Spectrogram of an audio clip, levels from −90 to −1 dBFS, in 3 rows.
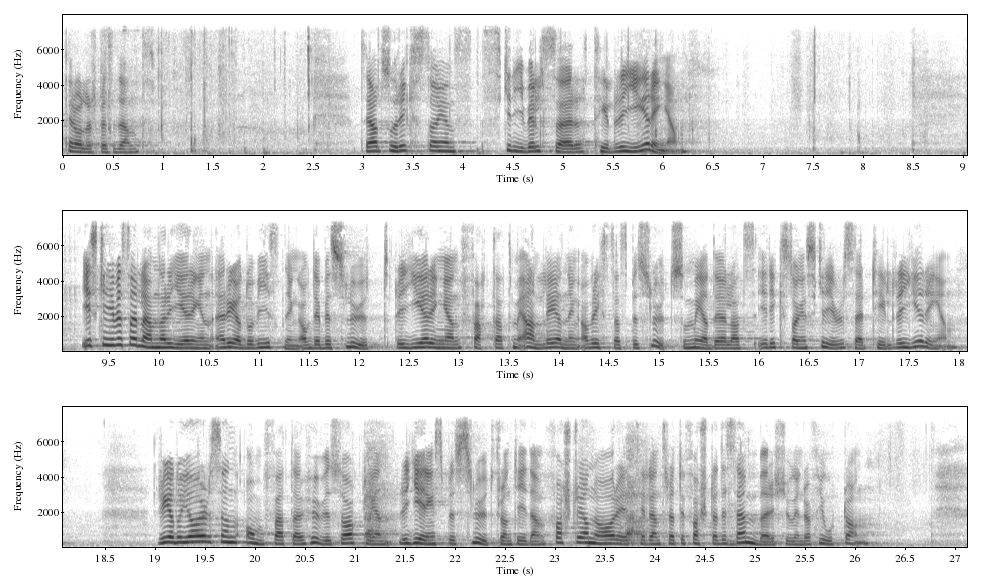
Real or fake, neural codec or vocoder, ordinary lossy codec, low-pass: real; none; none; 7.2 kHz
